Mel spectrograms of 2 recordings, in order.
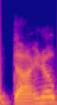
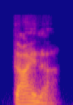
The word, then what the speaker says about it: Dyna: They go, Dino Pod? I mean, what is it? Did I say Dino? Did I say Dino? Dyna. It's Dyna Pod.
